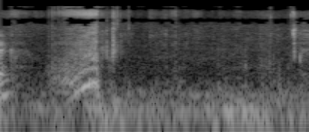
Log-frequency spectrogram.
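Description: Metal zipper on a small fabric pouch being pulled open, one short zip about half a second in.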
